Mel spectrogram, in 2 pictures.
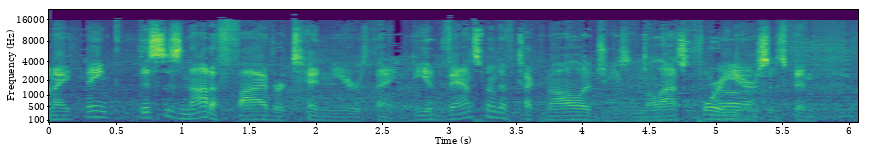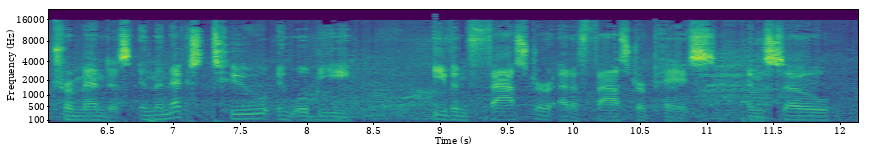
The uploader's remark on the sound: We're onsite at Accruent Insights. We're onsite at Accruent Insights.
